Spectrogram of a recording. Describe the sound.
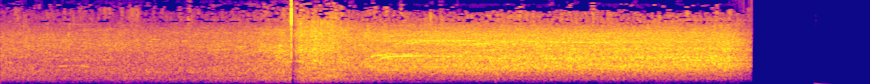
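A baseball home run by Shohei Ohtani: a sharp bat crack cuts through steady stadium noise, and the crowd roar swells loudly and holds for several seconds, with talk mixed in, before cutting off abruptly.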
